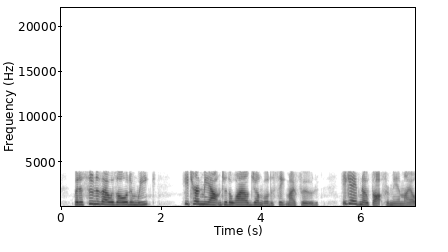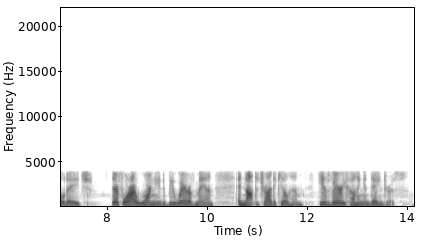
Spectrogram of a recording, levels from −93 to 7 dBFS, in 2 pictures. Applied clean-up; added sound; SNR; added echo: none; none; none; none.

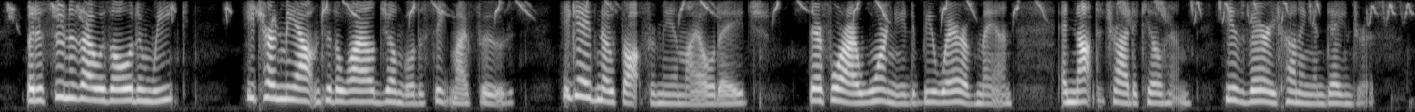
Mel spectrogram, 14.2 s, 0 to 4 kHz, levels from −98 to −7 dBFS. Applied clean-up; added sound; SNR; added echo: neural mask model Resemble Enhance denoiser.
